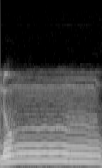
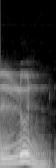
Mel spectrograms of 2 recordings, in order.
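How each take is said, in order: First: It ends in a nasal m held two counts. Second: It ends in a short plain n sound. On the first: A following mim merges into it. "bila datang mim jadi lum, dua harakat" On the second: This is the original form. "Asalnya lun"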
